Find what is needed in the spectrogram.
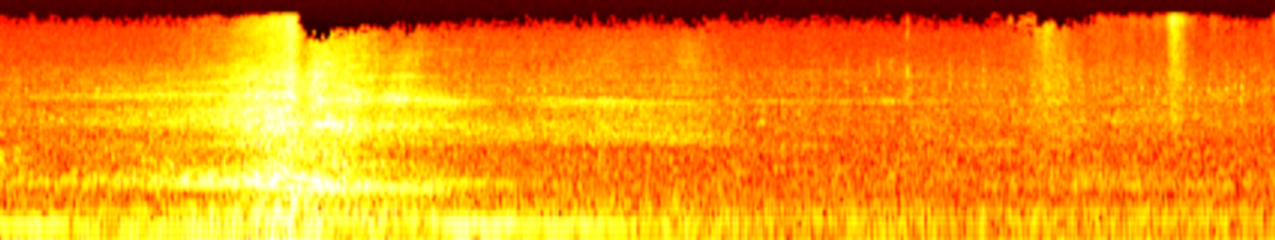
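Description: A motor vehicle passing close by, its engine and tyre noise growing to loudest about four seconds in, dropping in pitch as it goes past, then fading away into steady outdoor background noise.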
